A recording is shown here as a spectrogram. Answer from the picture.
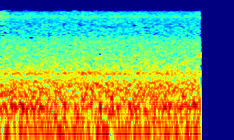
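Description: Steady background noise, an even hiss with some low rumble and no distinct events, cutting off abruptly at the end.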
